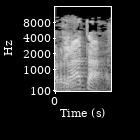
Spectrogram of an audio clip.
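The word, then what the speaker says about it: ratte: Bueno, pero, pero rata, rata. Se, acaba con, una errate, se escribe. – Ah, rate, rate. Y se pronuncia rat. R-A-T-E. – T-T-E.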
